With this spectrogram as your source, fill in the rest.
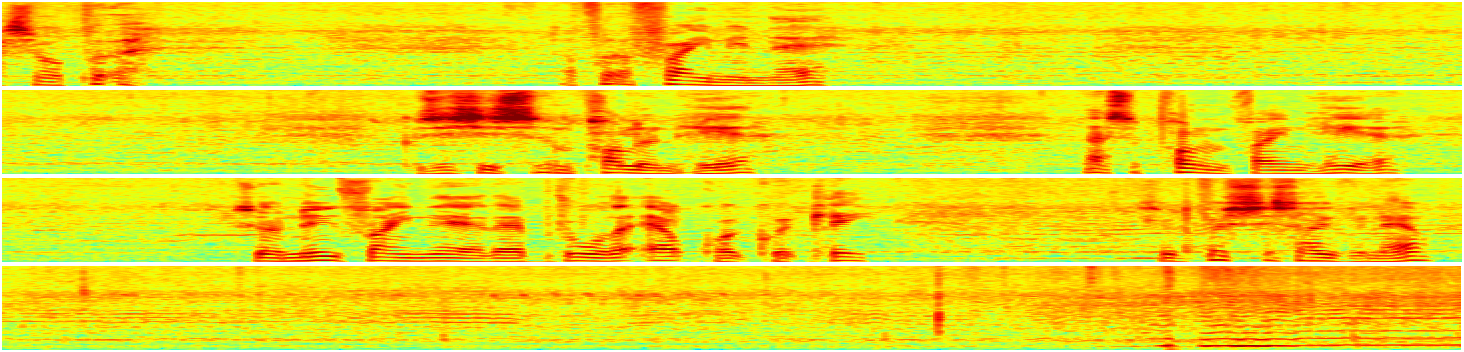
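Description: Bees buzz steadily.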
